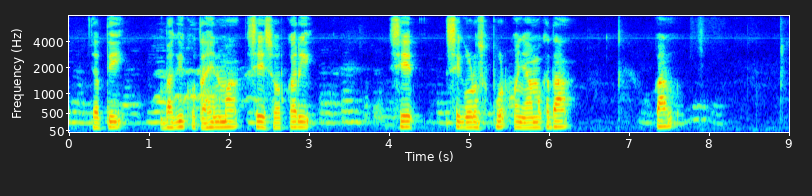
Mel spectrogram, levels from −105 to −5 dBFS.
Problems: constant background noise, background conversations at intervals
